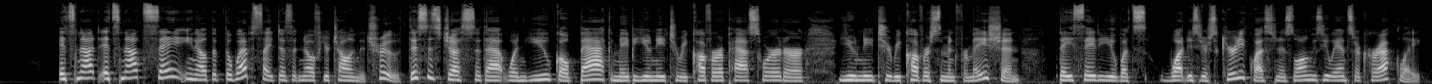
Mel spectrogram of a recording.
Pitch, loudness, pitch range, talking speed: 195 Hz, -19 LUFS, 185-225 Hz, 235 wpm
